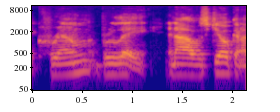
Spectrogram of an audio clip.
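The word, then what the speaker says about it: crème brûlée: to pronounce crem Brule because he's always saying crom Brule I say cro it's Creme Brule creme brulee and I was joking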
